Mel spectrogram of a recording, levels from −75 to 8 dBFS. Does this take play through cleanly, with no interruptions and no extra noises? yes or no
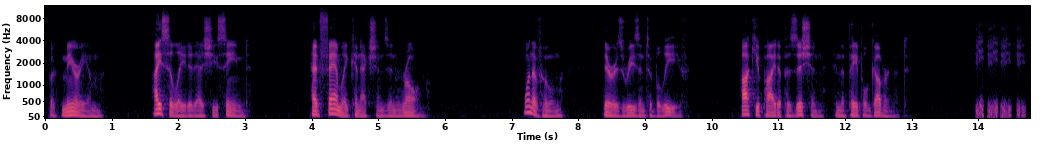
no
